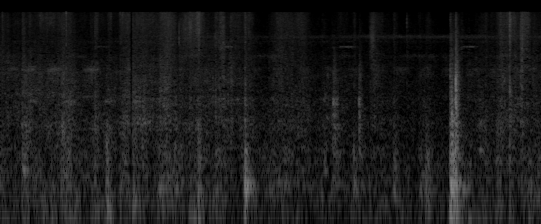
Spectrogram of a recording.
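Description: A plastic mat rustles and flaps as it is unrolled.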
